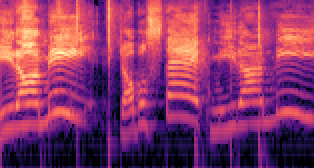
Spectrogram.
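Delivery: high, loud, slow, drawn-out belted delivery. Retelling quoting one of his videos: quoting Sketch. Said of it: "I've been quoting the dude".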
